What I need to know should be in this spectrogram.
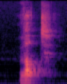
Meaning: wadeable, tidal mud flat
- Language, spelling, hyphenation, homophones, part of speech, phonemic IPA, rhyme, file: Dutch, wad, wad, wat / watt, noun, /ˈʋɑt/, -ɑt, Nl-wad.ogg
